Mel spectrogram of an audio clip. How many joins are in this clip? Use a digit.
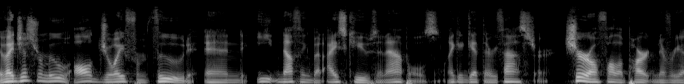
1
